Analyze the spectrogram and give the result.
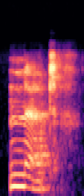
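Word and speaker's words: gnat: तो ये हो जाएगा माइन च letter is silent in the world नेट तो यहां पर हो जाएगा जी क्योंकि मैंने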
